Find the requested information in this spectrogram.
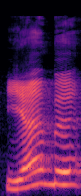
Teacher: kalau sukun maka disebut dengan Qalqalah harus dipantulkan harus dipantulkan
